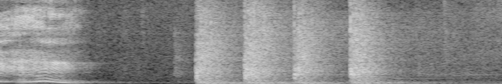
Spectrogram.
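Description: A police officer knocks four quick, firm times on a door in a steady rhythm, fairly loud, following a brief vocal sound at the start.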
